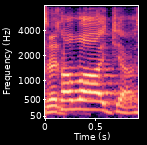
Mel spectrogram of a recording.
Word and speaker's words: Khawaja: So there is a man called Kawaja Koja Usman Kawaja that's Kawaja. So you know it by the different pronunciations different names because if you when you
